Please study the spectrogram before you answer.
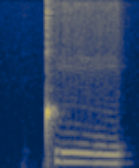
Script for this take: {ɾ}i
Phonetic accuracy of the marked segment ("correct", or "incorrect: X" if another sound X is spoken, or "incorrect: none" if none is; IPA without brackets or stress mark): incorrect: ǃ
